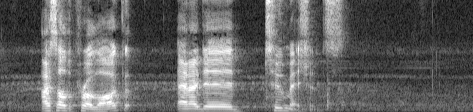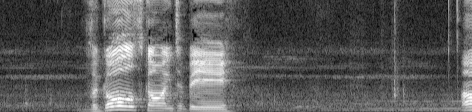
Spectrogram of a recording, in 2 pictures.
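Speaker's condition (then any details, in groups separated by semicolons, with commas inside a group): No condition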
